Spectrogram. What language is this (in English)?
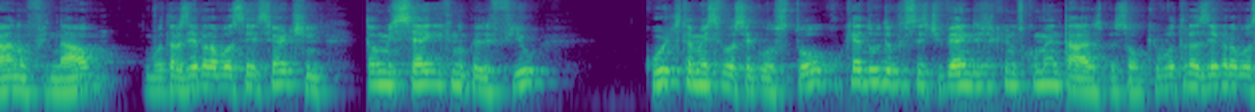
Portuguese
